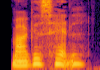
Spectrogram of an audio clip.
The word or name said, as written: markedshandel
